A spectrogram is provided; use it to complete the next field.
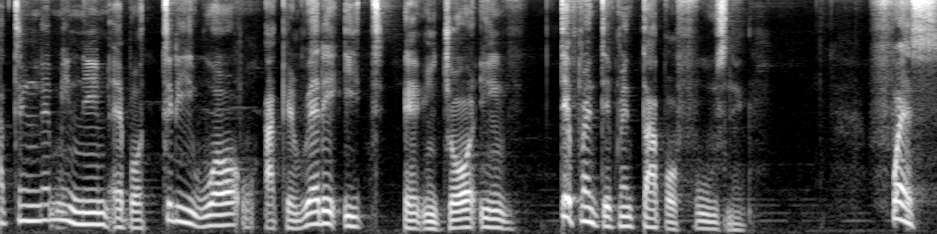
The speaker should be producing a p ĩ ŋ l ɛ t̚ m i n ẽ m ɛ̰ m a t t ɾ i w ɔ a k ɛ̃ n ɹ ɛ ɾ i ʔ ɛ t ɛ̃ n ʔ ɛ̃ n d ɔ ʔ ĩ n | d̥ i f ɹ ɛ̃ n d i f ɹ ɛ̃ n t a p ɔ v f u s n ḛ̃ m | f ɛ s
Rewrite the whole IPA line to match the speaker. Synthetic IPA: a t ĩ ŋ l ɛ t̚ m i n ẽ m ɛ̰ b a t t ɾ i w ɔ a k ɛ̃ n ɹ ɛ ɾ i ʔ i t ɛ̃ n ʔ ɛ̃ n d͡ʒ ɔ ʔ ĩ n | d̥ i f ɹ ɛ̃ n d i f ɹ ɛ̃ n t a p ɔ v f u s n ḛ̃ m | f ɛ s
